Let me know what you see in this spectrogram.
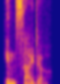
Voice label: "insider", Indian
